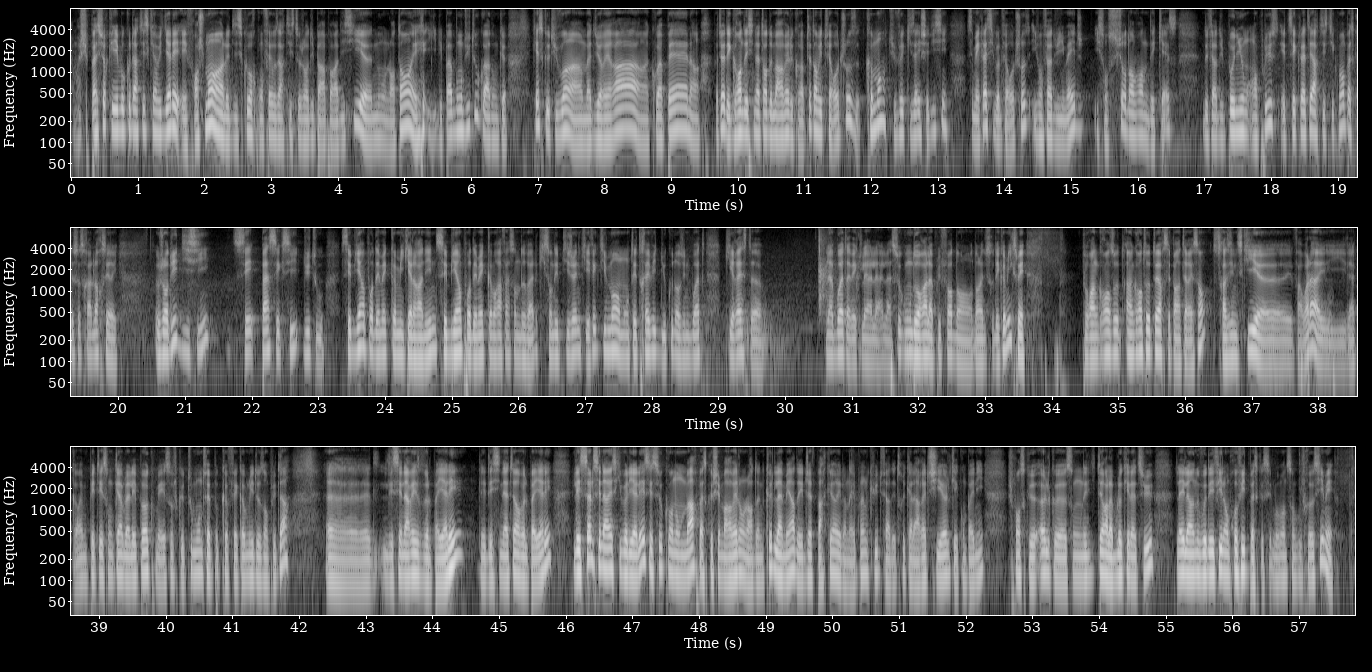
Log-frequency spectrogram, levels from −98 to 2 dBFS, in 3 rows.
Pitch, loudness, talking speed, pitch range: 120 Hz, -26 LUFS, 300 wpm, 110-135 Hz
